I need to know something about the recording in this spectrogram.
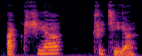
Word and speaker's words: Akshaya Tritiya: So it's like Akshaya Tritiya. It's a great day for manifesting. So it's spelled AXCHIHA, and I'll put that in the box at the bottom.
